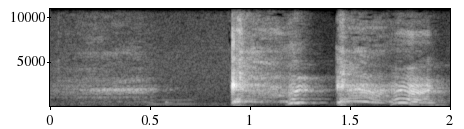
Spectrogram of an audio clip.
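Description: A woman coughing, two sharp coughs about a second in after a breath, from a tickly, hoarse throat.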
